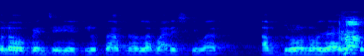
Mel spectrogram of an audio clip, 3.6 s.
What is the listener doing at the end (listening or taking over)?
taking over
